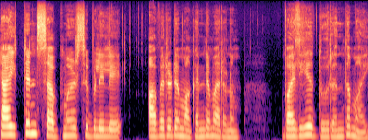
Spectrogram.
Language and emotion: Malayalam, sad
